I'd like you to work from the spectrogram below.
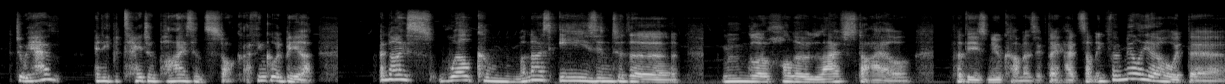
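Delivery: half-whispering. A character sort of whispers to an elf. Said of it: "she sort of whispers to this uh, elf".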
